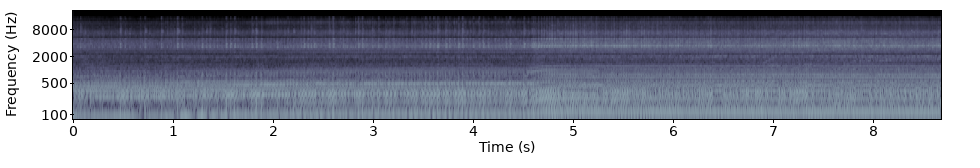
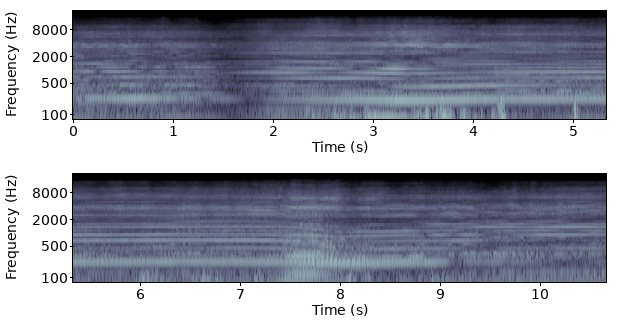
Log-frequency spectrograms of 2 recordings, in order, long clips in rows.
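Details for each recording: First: Gas RC engine warming up at about 45 °F at the flying field, low-speed needle turned rich: uneven burbling idle, consistent four-stroking with exhaust smoke, cold weather helping; rich low-speed needle. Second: Gas model helicopter engine near optimum needle setting, easing into full collective: strong steady buzzing note holds pitch under load and keeps climbing cleanly; normal running.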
